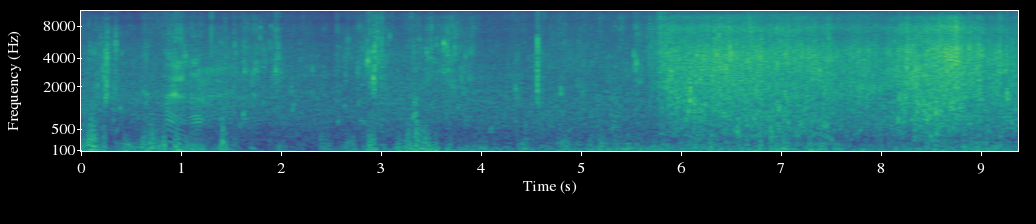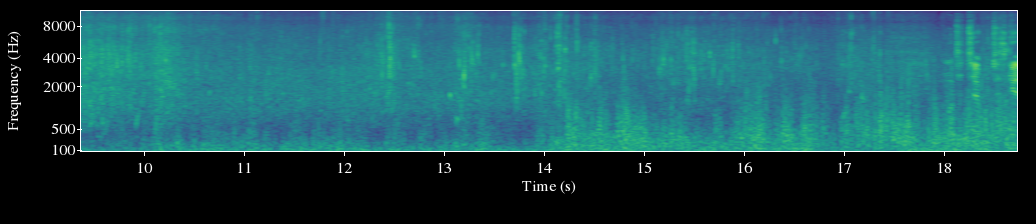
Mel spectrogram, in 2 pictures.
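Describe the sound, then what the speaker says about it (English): Strong wind buffets the microphone over rushing water and waves on the River Fal, heard from a sea kayak, a continuous loud roar that swells in gusts. "wind is picking up and we're getting more fetch"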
